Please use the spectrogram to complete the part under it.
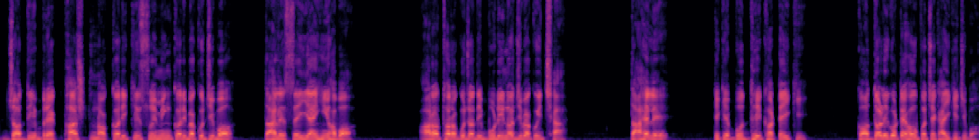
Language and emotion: Odia, angry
